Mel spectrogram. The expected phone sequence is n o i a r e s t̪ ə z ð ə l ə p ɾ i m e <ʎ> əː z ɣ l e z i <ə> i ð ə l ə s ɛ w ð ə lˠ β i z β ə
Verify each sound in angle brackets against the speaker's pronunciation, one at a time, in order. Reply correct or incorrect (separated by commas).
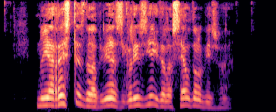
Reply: incorrect, correct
